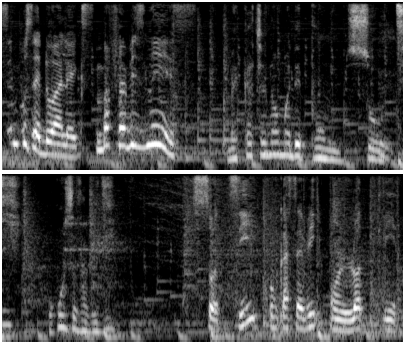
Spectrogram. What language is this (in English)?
French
